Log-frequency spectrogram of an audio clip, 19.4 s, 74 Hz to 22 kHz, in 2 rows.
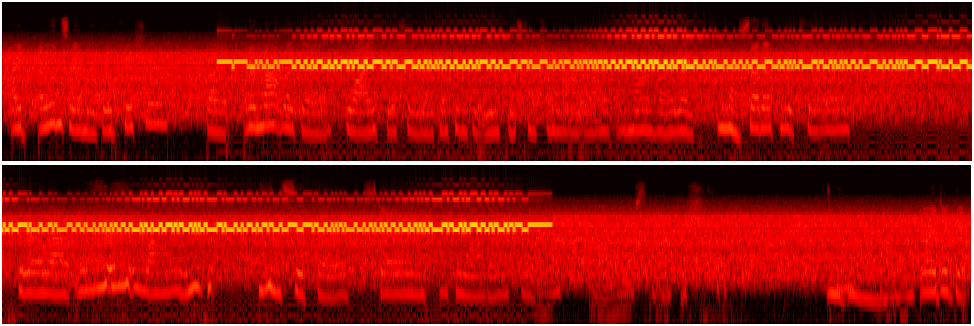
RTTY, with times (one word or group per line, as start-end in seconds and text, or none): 2.9-3.2 IL
3.3-4.1 CAMPO
4.2-4.5 DI
4.7-5.4 GIOCO
5.6-6.9 UFFICIALE
7.1-7.2 E
7.4-7.7 LO
7.8-8.7 STADIO
8.9-9.6 ROMEO
9.8-10.5 MENTI
10.7-11.0 DI
11.3-13.2 CASTELLAMMARE
13.4-13.7 DI
13.8-15.0 STABIA.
